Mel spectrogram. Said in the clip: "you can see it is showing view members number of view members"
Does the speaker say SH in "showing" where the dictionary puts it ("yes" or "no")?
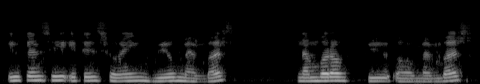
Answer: yes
